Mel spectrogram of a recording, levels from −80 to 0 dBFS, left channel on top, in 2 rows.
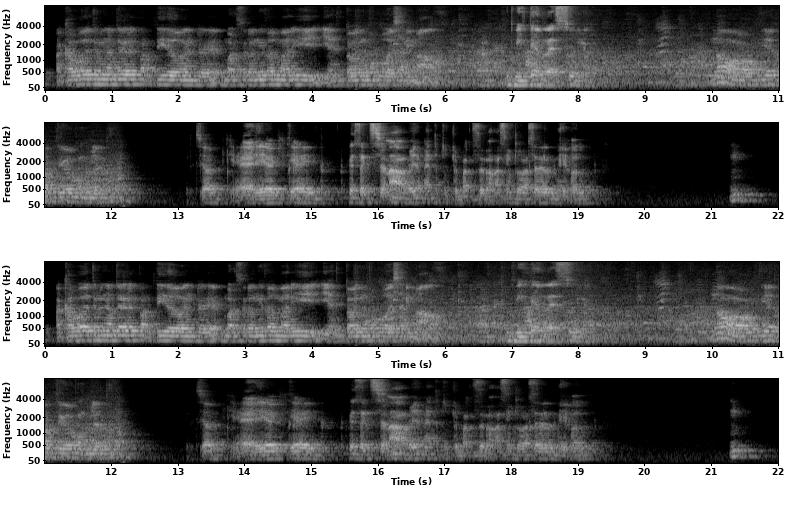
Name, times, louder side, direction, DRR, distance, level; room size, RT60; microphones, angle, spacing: voice 1, 0.2-5.9 10.0-12.1 21.3-21.4, right 1 dB, 30° right, -1 dB, 1.7 m, -28 dB
sound 1, 4.6-12.2, equal, 60° right, 2.1 m, -36 dB
voice 2, 6.6-8.3 13.3-15.1 15.6-19.1, left 4 dB, 85° left, 6 dB, 0.9 m, -29 dB
5.6 x 3.9 x 5.6 m, 0.93 s
head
